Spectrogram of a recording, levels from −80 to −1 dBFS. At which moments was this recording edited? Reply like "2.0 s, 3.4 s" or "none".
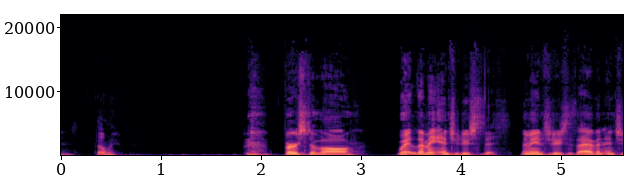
none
